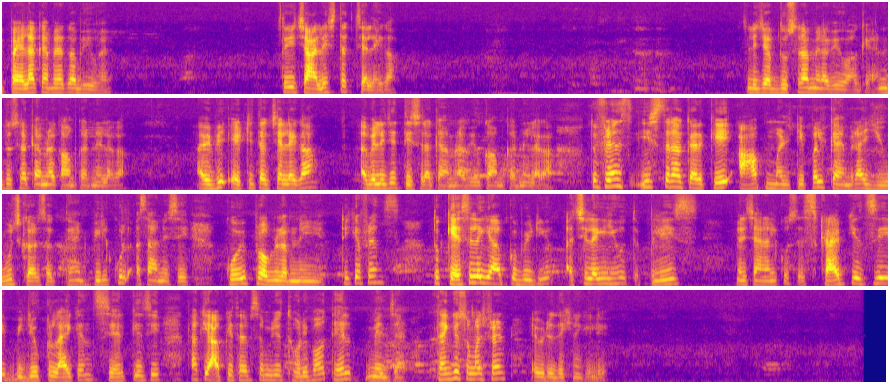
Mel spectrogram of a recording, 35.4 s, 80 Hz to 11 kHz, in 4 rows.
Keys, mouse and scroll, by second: 0.9-2.2 drag, 17.3-18.9 drag.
